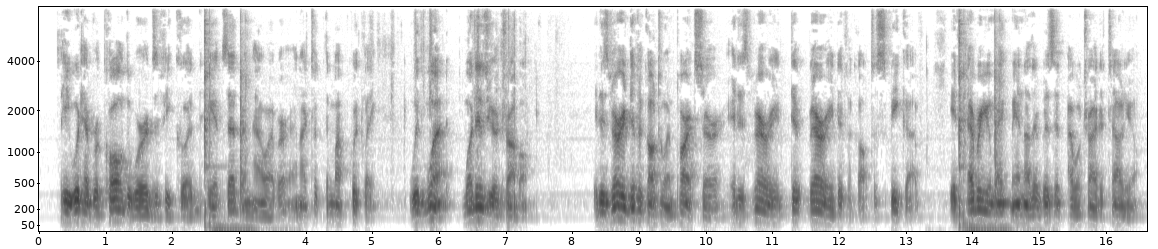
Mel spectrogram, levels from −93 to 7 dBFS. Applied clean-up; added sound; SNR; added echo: none; Tap; 11 dB; none.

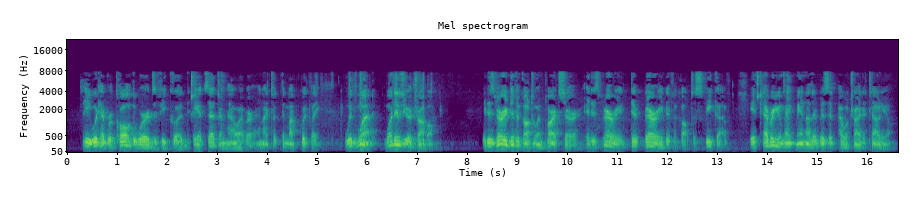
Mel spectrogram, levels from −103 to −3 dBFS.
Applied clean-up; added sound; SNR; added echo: neural mask model Resemble Enhance denoiser.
